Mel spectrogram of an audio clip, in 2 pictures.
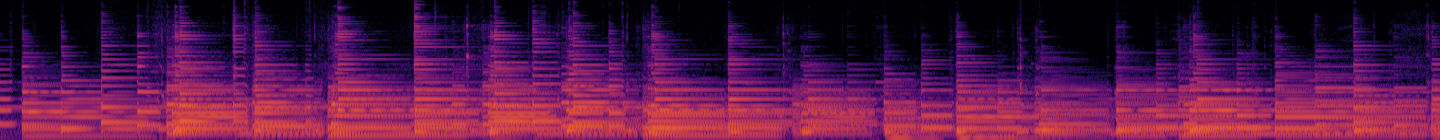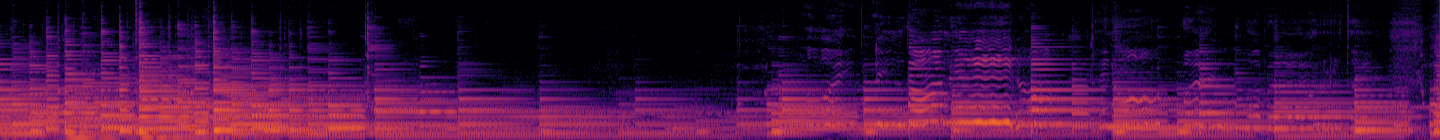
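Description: Classical guitar played solo, a busy run of fingerpicked notes and chords. About twenty seconds in it softens, and near the end a countertenor voice with vibrato comes in over the guitar.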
